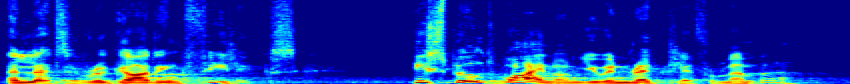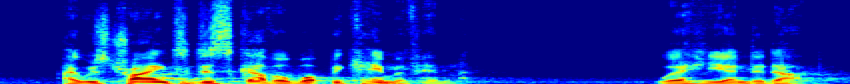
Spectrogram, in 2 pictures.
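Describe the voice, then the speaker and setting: Casting: vain, witty noble mage for a fantasy game; eloquent, arch, very animated delivery, reverberant hall sound. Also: male voice, medium pitch, normal speed. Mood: subdued, grieving. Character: witty, vain, aristocratic male mage exiled from his homeland. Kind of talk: scripted video game character dialogue.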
